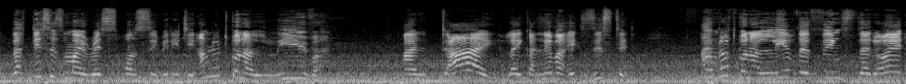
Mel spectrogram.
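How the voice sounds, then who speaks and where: A Ugandan woman in her thirties speaks high and earnestly, stumbling over repeated words and dropping into Luganda phrases as she makes her case. She is recorded inside a car, with heavy traffic noise pressing in around her voice. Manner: passionate, repeats words when searching, mixes in Luganda phrases. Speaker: vlogger host. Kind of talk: earnest social commentary monologue. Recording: loud car and road noise.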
